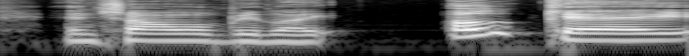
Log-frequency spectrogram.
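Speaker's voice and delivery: ordinary delivery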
